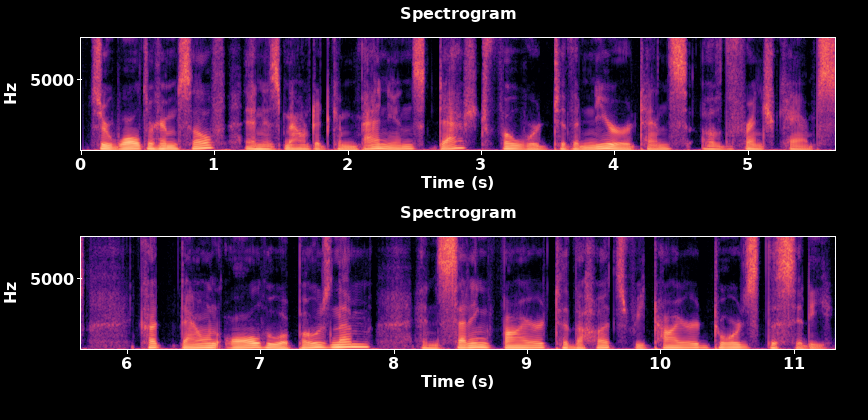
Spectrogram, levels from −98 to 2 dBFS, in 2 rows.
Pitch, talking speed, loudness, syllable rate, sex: 115 Hz, 175 wpm, -19 LUFS, 4.6 syllables/s, male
